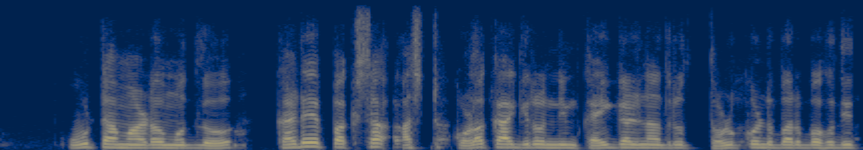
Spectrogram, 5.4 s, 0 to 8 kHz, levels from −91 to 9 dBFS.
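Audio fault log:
1.44–1.55 s, 2.27–2.50 s, 2.67–3.07 s, 4.60–4.66 s: echo leak. A faint copy of the speech trails it by about 300 ms, some 15 to 25 dB down and loudest near 2.3 s. The likely cause is a loudspeaker end whose echo canceller let part of its microphone pickup return.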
